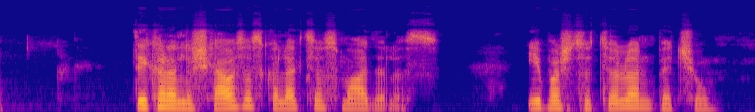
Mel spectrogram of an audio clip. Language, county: Lithuanian, Telšiai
